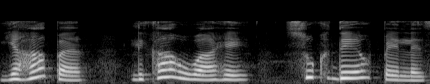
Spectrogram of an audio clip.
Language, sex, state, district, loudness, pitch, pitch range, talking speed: Hindi, female, Madhya Pradesh, Bhopal, -15 LUFS, 235 Hz, 210-295 Hz, 110 wpm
